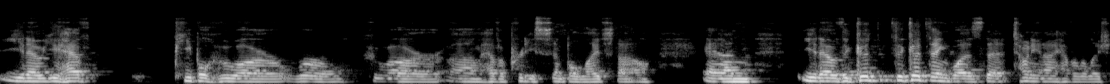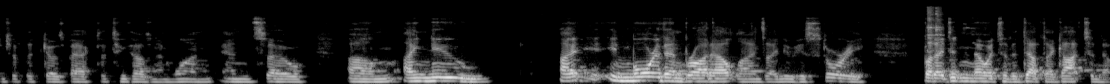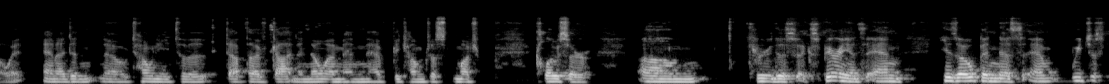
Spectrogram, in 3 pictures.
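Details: Adult man speaking; ordinary speech.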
